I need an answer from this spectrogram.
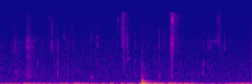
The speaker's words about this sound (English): Enough of me chewing in everybody's ear. Enough of that. I know y'all got sick of it.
